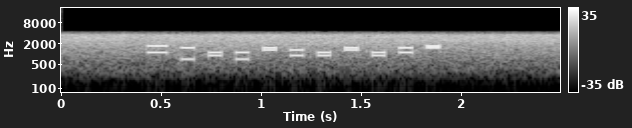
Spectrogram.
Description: Multi-frequency trunk signalling (R1, as on North American trunks), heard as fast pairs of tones, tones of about 70 ms, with phone line noise. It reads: KP 732053039 ST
